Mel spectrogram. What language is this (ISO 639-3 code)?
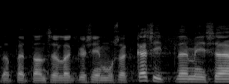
est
